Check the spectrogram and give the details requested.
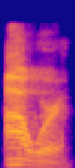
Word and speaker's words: hour: qui pour nous c'est même en anglais our hour pas s il n a pas de s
